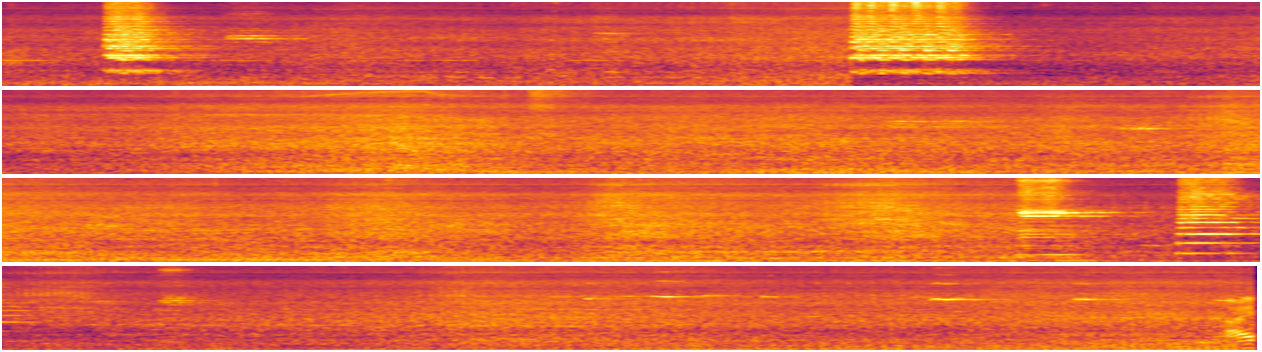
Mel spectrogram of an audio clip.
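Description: Busy town road traffic rumbles steadily while car horns toot in short separate bursts near the start and again later, some close and loud, with faint voices in the background.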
